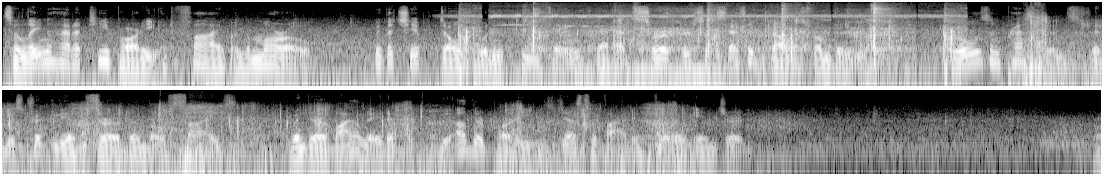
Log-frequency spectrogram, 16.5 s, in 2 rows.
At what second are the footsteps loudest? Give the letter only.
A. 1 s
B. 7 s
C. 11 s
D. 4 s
D.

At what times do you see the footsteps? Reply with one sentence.
You can hear the footsteps from 3.3 to 13.6 s.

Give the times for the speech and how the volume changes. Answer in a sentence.
The speech can be heard from 0.0 to 13.9 s, getting quieter.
